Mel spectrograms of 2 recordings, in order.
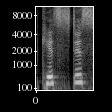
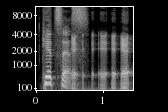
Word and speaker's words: Kitsis: I'm getting all the syllables jumbled up. Kistis and Horowitz? Yes. Okay. Kitsis.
